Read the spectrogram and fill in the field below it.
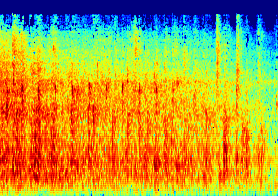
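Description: An audience applauds to congratulate the two newly introduced leaders of the mothers' group: dense, steady clapping with a crisp, crackling texture holds for about four seconds, fairly loud and easing slightly toward the end, with no voices over it.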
